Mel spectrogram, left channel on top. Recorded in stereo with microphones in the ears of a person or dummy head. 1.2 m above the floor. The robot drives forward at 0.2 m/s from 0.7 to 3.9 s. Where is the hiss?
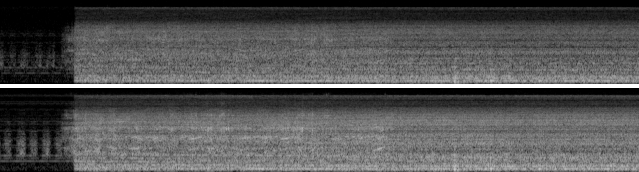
15° right (ahead or behind), 1.2 m; by 6.4 s 35° right (ahead or behind), 0.7 m.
